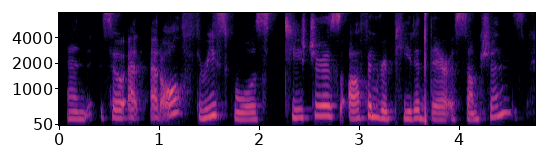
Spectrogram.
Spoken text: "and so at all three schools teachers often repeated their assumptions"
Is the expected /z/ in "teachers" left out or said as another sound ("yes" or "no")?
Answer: no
